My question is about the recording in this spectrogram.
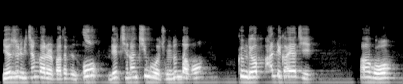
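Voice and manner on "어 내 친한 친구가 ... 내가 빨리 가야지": surprised reaction. Acted. Jesus voiced reacting to news.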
